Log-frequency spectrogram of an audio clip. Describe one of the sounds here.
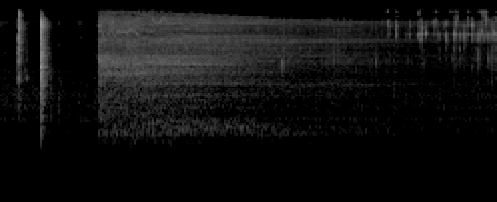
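Hot water pours from a kettle into a metal filter.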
